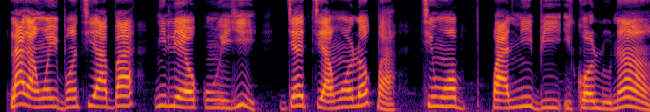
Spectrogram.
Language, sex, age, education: Yoruba, female, 15-29, tertiary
